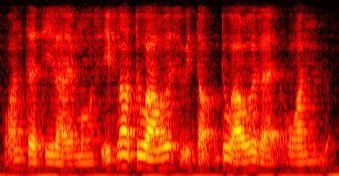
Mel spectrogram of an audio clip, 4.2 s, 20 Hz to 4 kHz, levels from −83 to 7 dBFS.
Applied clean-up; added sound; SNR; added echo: none; none; none; reverberation time 0.5 s.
